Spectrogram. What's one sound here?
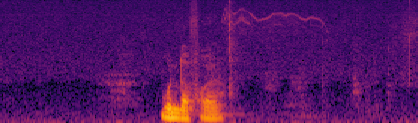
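Trading cards shuffle and tap softly onto a table.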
